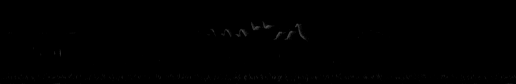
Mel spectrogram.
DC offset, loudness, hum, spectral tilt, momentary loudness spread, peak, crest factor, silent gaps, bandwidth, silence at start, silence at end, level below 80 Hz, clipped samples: under 0.1%; -54 LUFS; none; 0 dB/octave; 20 LU; -38 dBFS; 22 dB; none; over 20 kHz; 0 s; 0 s; -86 dBFS; under 0.1%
